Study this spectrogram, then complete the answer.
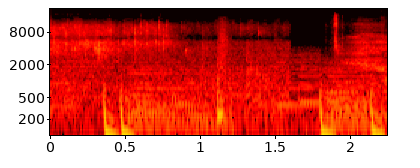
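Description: Shower water running while hair is rinsed, a steady close hiss of spray with a few low splashing thumps and gurgles breaking through.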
